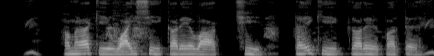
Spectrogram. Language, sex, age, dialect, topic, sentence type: Maithili, male, 18-24, Southern/Standard, banking, question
